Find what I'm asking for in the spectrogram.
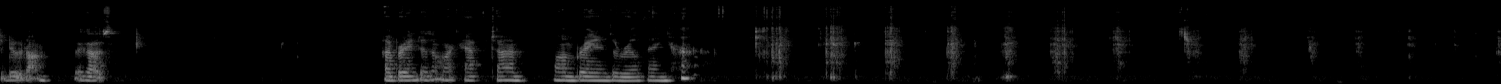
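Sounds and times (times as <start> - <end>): potato chips crunching: 7.5 - 15.0.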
